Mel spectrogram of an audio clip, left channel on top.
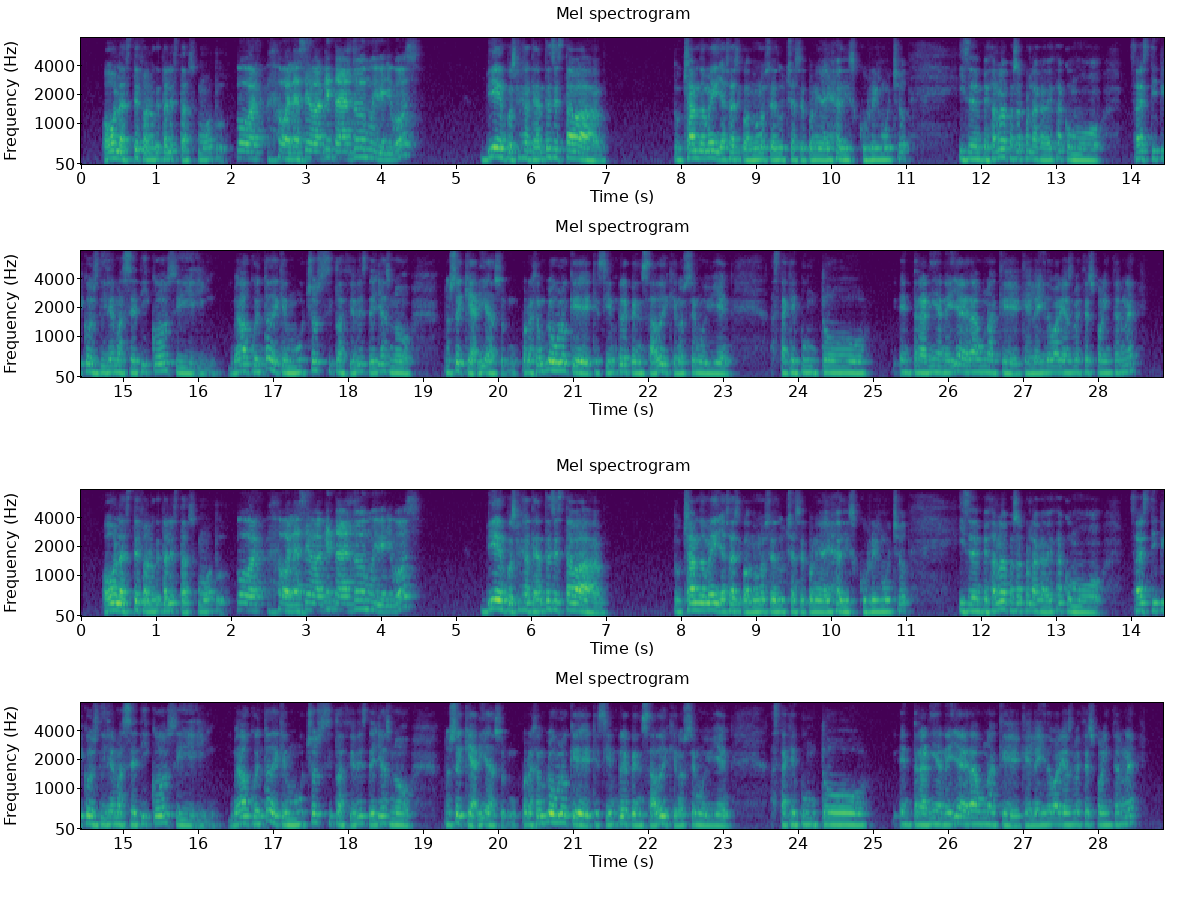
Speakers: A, in the centre; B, on the left.
A: Hola, Estefano, ¿qué tal estás? ¿Cómo va todo?
B: Hola, <laughs> hola, Seba, ¿qué tal? ¿Todo muy bien? ¿Y vos?
A: Bien, pues fíjate, antes estaba duchándome y ya sabes que cuando uno se ducha se pone ahí a discurrir mucho y se me empezaron a pasar por la cabeza como, ¿sabes? Típicos dilemas éticos y, y me he dado cuenta de que en muchas situaciones de ellas no, no sé qué harías. Por ejemplo, uno que, que siempre he pensado y que no sé muy bien hasta qué punto entraría en ella era una que, que he leído varias veces por internet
